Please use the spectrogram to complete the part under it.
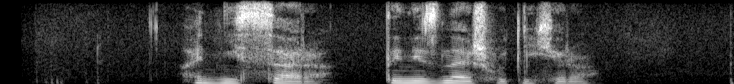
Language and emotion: Russian, angry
